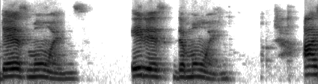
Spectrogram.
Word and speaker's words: Des Moines: I said, "How do you say that state? DESMOISE?" He said, "Hey, Rebecca." "Hey, Rebecca." He didn't say that. He said, "Des Moines."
